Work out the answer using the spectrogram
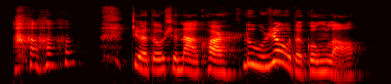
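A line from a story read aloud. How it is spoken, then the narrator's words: Group laughing. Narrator (Chinese): 都笑道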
